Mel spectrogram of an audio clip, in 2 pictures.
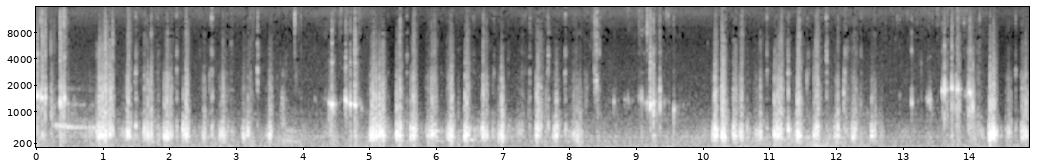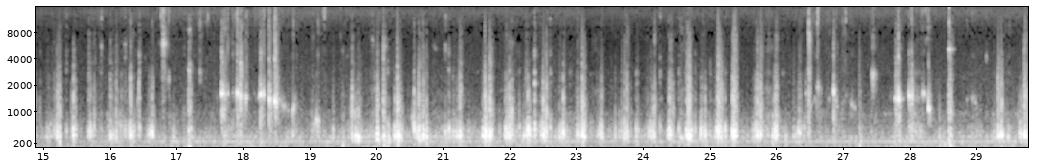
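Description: Hard white slate pieces being bitten and chewed close to the microphone: rapid, crisp crunching and crackling in bursts with brief pauses.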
